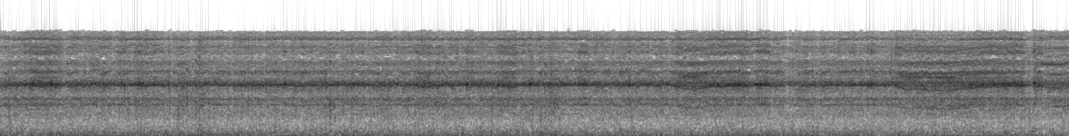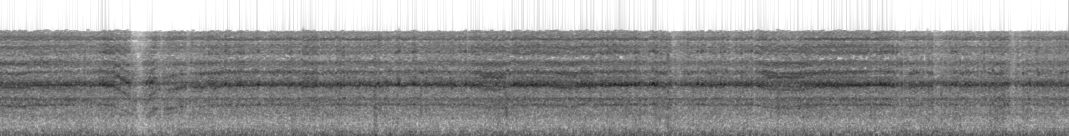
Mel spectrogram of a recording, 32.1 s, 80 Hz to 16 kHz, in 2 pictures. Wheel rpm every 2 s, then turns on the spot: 230, 230, 230, 230, 240, 230, 230, 220, 200, 190, 230, 230, 230, 230, 230, 230.
none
